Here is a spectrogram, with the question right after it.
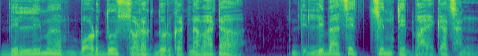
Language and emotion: Nepali, fearful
